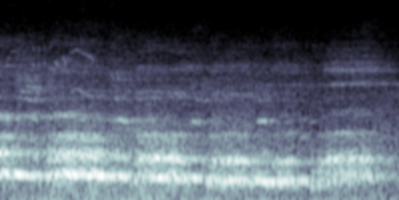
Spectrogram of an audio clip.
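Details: Solitary male howler monkey howling a few hundred meters away in Brazilian rainforest and drawing closer: one long, deep, continuous moaning roar with rich harmonics, wavering and slowly sinking in pitch before fading at the end.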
